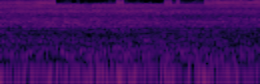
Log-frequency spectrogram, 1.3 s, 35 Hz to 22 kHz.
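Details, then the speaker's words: Pressure canner after about 40 minutes cooling, gauge weight lifted releasing a faint, thin steady hiss; still a little residual pressure, so it is left longer before opening the lid. "Still a tiny bit of pressure in there. But that's fine."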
